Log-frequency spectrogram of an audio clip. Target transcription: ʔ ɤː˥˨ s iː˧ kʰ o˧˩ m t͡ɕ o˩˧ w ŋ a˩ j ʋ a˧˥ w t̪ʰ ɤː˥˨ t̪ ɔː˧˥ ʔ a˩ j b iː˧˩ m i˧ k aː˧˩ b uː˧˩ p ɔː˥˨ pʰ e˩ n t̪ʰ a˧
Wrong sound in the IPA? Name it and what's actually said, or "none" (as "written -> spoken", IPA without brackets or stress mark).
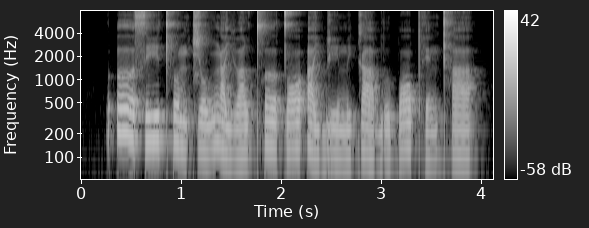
kʰ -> t̪ʰ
